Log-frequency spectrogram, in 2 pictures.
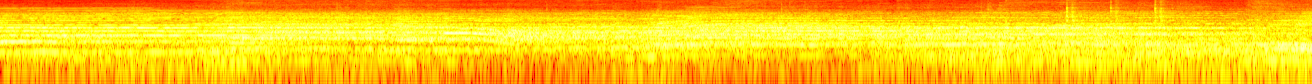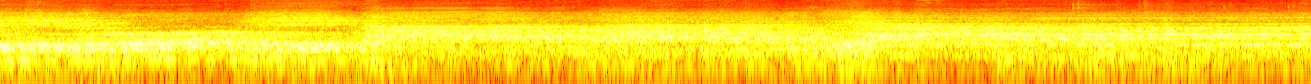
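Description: A large group of children singing together as a crowd, holding long notes that slide down in pitch about two seconds in, then moving to new held notes several times.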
